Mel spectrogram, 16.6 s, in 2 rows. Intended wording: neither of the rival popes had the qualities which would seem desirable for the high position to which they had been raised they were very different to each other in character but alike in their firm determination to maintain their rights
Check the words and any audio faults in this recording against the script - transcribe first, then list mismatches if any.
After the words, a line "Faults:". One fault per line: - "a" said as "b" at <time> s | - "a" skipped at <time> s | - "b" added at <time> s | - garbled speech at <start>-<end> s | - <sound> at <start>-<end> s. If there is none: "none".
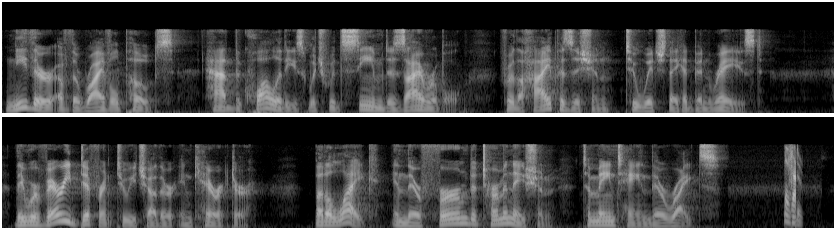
neither of the rival popes had the qualities which would seem desirable for the high position to which they had been raised they were very different to each other in character but alike in their firm determination to maintain their rights
Faults:
- chirp at 16.1-16.3 s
